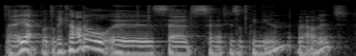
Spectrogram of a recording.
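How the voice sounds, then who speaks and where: A man's voice: on the high side, lively intonation, normal speed, vocal fry, dark tone. A man whose first language is Polish hosts a casual live stream. He rambles with many fillers and restarts and greets chat viewers by name. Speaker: livestream host. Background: music playing.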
